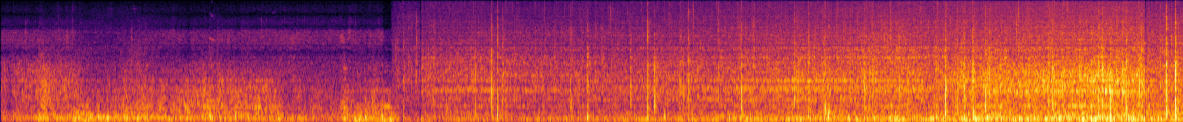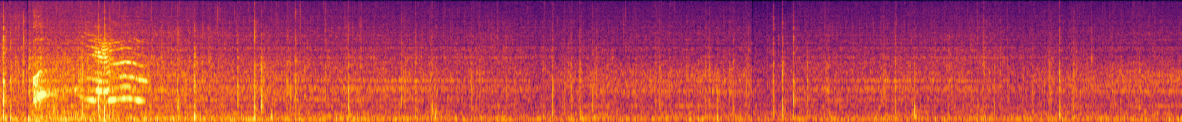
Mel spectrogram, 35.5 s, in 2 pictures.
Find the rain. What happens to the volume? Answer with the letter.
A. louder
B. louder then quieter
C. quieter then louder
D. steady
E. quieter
B.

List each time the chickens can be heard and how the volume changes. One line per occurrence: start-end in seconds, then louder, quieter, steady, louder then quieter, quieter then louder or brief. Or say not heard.
not heard.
